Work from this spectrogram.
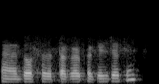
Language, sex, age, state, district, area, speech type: Bengali, male, 30-45, West Bengal, Purulia, urban, conversation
